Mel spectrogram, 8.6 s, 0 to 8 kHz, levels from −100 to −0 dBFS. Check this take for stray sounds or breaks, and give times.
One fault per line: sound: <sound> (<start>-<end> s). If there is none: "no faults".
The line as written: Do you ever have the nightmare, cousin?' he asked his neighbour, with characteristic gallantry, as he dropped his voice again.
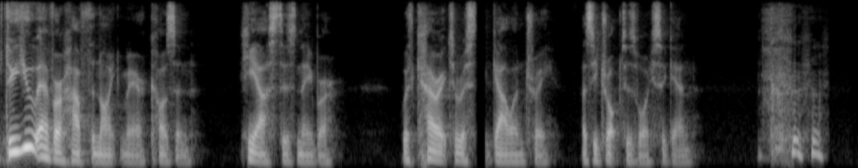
sound: dropout (4.8-4.9 s)
sound: laugh (7.6-8.3 s)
